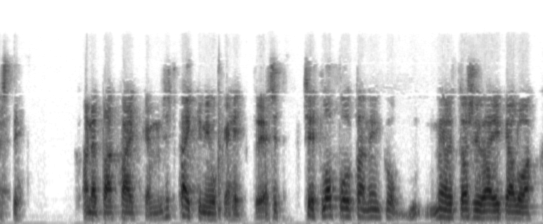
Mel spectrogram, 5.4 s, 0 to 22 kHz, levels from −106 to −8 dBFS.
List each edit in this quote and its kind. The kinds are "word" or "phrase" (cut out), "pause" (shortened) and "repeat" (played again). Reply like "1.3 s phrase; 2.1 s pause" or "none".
3.0 s pause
